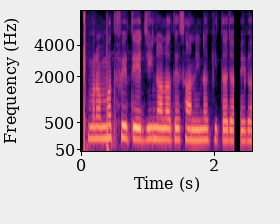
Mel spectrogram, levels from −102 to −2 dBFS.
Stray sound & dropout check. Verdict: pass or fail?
fail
